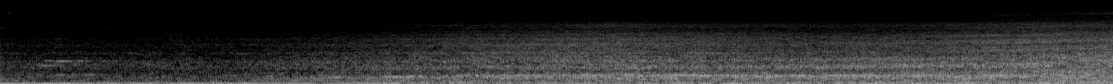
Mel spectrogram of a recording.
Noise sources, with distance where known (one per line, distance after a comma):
large-sounding engine, near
